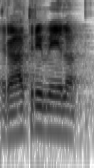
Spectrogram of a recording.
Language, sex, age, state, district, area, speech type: Telugu, male, 18-30, Telangana, Nalgonda, urban, read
